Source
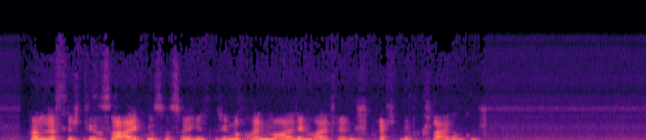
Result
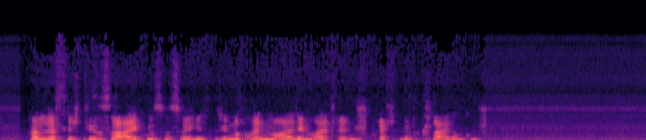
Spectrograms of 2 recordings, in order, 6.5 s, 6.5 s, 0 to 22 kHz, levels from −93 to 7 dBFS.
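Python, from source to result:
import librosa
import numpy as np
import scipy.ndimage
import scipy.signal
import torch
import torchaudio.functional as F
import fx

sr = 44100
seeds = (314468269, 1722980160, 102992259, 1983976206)

y = fx.highpass(x, sr, hz=fx.line((3.23, 370.0), (3.89, 97.0)), slope=24, at=(3.23, 3.89), fade=0.02)
y = y * librosa.db_to_amplitude(-4.0)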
